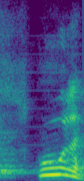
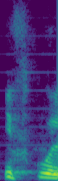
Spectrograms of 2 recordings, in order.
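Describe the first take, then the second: First: The word starts directly with the s sound. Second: An extra 'i' vowel comes before the s. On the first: The speaker calls it right. "ये स्कूल है" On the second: The speaker calls it wrong. "ना इस है"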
